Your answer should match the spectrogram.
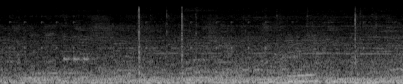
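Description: Casino floor din: a steady mix of machine noise and distant voices, with short electronic slot-machine tones and a few sharp clicks.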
